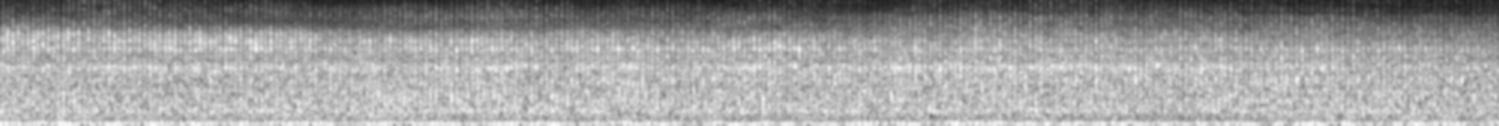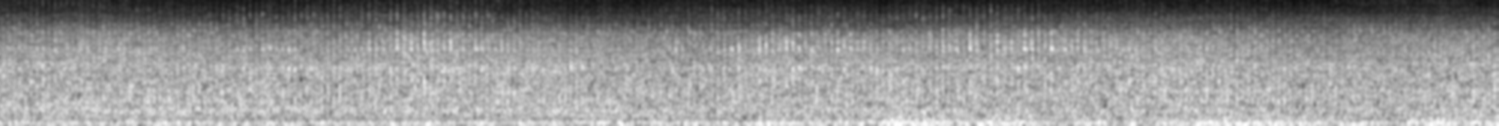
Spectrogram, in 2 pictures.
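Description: An old tractor engine chugs steadily nearby.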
